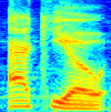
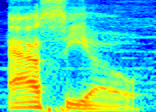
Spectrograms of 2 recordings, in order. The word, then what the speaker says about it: Accio: summoning charm they said Akio and it's not pronounced accio it's pronounced assio so I was not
